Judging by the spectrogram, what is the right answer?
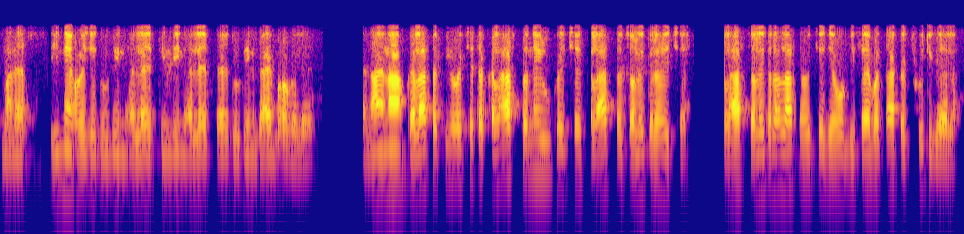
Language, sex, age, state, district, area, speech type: Maithili, male, 30-45, Bihar, Muzaffarpur, urban, conversation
